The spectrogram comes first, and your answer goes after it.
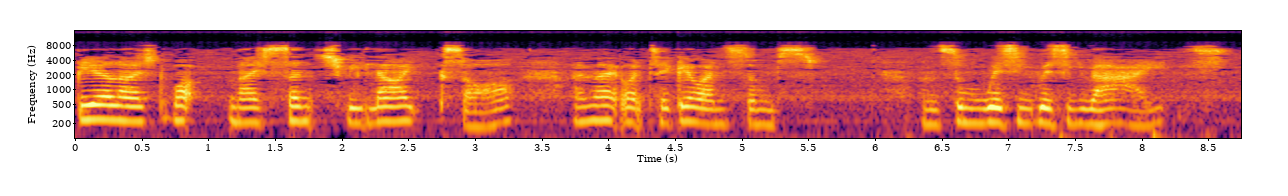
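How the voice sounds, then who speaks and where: A woman speaks over light background noise. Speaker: vlogger. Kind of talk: casual vlog chat. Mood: enthusiastic, chatty. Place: home room. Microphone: webcam.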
